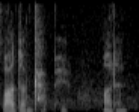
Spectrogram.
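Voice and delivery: breathy whispered well done, just above a hush. Real, not acted. Whispering praise to a viewer in chat. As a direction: whisper it like a secret compliment.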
